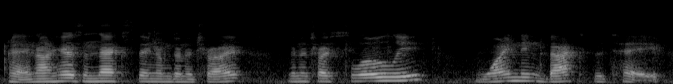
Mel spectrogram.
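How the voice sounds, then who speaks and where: A man's voice: medium pitch, muffled recording. A man presenting a casual hands-on experiment, thinking aloud as he demonstrates. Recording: roomy echo, noticeable background noise.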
